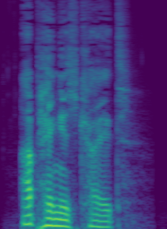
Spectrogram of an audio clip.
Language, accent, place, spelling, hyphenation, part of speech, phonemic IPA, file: German, Germany, Berlin, Abhängigkeit, Ab‧hän‧gig‧keit, noun, /ˈaphɛŋɪçˌkaɪ̯t/, De-Abhängigkeit.ogg
- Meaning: 1. dependence 2. dependency 3. addiction, dependence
